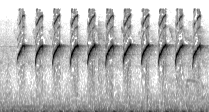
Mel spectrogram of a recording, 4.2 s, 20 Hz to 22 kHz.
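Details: Male olive-backed tailorbird singing actively, recorded on a Samsung Galaxy M11 phone: loud, sharply rising whistled notes, each sweeping upward and then holding briefly, repeated steadily about three times a second. Faint low background rumble.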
